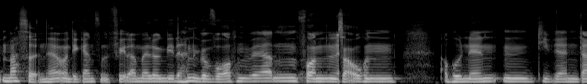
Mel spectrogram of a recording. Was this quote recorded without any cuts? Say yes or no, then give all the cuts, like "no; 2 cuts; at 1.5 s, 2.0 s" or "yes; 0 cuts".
no; 1 cut; at 3.4 s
